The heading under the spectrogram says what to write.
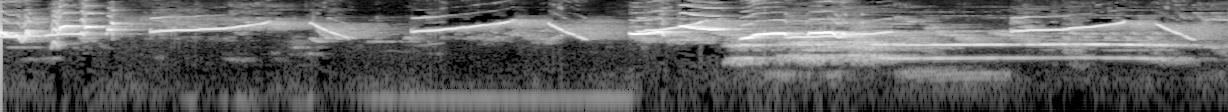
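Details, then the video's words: Oriental magpie-robin giving a relaxed ngeplong song in the morning, intended to make rival birds answer and sing. A clear rising whistle, each ending in a sharp downward slur, repeats about four times, broken by a jumble of twittered notes. "Terapi pagi, suara burung kacer ngeplong santai dijamin bikin kacer lawan lekas bunyi nyaut & gacor!"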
